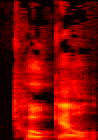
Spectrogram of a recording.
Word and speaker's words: Tokel: But this newer coin that we're going to be talking about, I believe it's pronounced Tokel or something along those lines.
